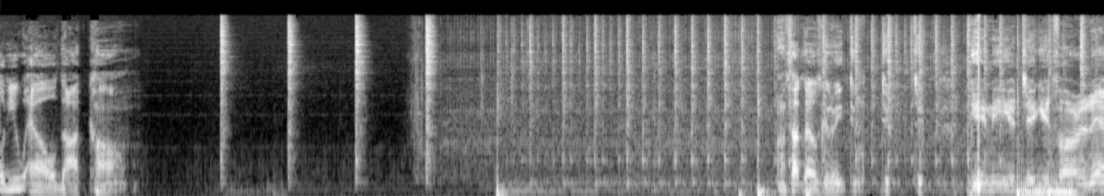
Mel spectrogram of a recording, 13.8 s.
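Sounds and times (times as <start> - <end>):
speech: 0.0 - 1.7, 9.8 - 13.8
film projector running: 5.1 - 12.6.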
